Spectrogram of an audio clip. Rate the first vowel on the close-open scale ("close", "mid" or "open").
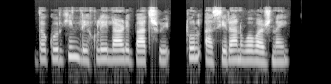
mid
